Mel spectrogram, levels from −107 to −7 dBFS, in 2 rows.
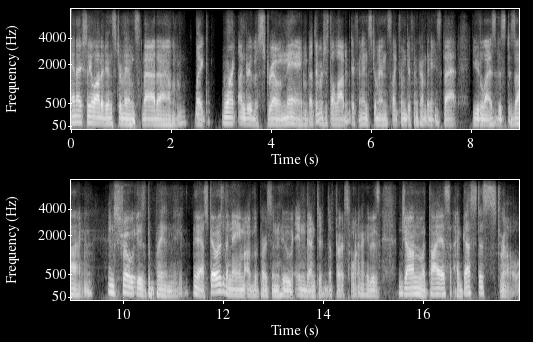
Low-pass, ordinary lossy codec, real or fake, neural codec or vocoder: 7.2 kHz; Opus, 16 kbps; fake; codec, 24 kHz, 1 kbps, SNAC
